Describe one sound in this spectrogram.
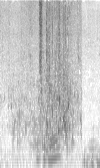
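Water splashes as a net is dipped in a river.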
